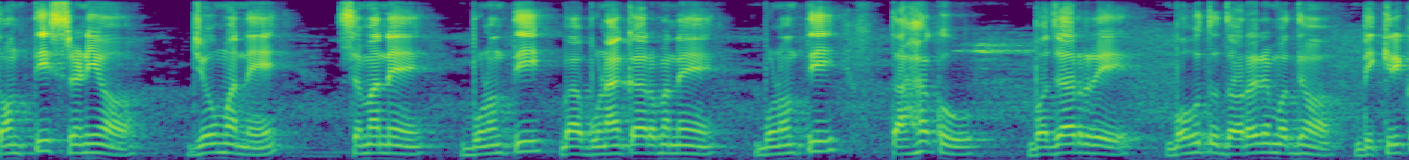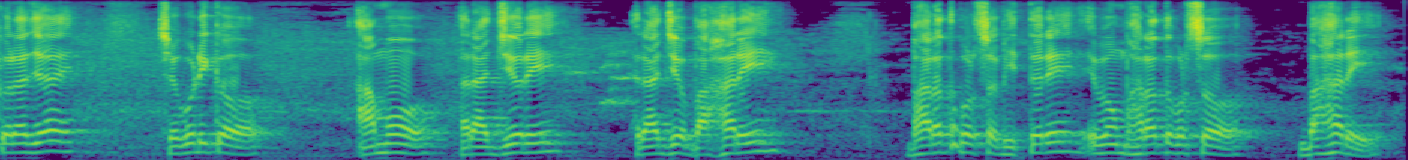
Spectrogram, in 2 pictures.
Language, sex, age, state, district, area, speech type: Odia, male, 60+, Odisha, Khordha, rural, spontaneous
